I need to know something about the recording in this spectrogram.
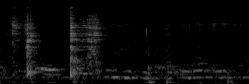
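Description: A metal spoon scraping and clinking on a paratha cooking on a tawa griddle, spreading ghee over it. There are two quick scrapes in the first second, the second one longer.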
